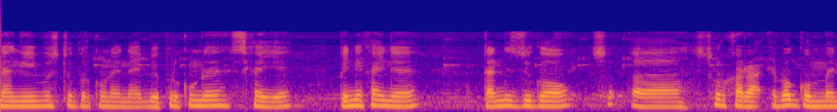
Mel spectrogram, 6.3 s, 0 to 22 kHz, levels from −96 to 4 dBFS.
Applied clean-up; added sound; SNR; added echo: none; none; none; none.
